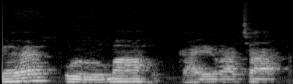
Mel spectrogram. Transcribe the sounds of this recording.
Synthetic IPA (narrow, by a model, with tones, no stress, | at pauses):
e˨ɾe˦u˨ɾu˨ma˦a˦ɦʊ˨ka˨ɪ˦ɾa˦t͡ʃa˦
